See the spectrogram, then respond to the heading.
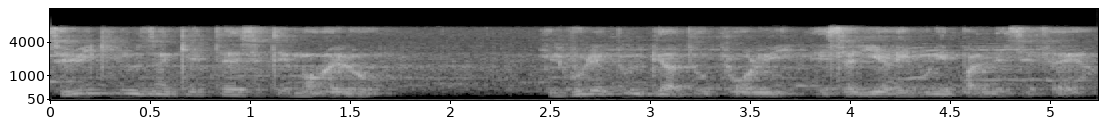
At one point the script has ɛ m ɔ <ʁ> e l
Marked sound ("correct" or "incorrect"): correct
